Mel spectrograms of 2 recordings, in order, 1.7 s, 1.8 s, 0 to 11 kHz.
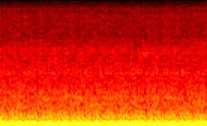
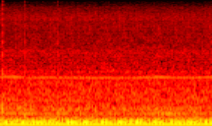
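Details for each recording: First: GMC Squarebody truck with an LS engine after a Holley Terminator X swap: lumpy, loping idle with weak pulses; a whole bank is not firing because the bolt on the ground wire at the back of the cylinder was loose. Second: GMC Squarebody truck with LS V8, now on a Holley Terminator X ECU: steady, even idle firing on all eight after the misfire was fixed by tightening a loose, dangling ground wire bolt at the back of the cylinder; normal idle before a test drive.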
